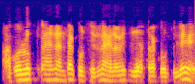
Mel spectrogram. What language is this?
Odia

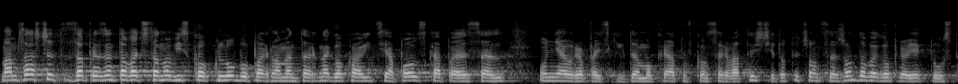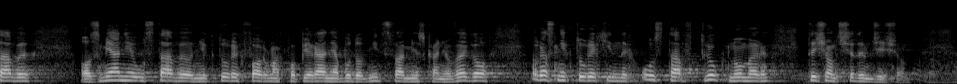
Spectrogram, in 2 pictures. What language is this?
Polish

